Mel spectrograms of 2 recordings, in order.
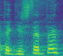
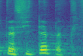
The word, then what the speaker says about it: Tequistepec: Sí, este ya es eh se pronuncia Tequistepec, pero ya es eh ya es corrompido el nombre, ¿no? Debe decir Tesitepec, pero este ya sufre una descomposición la pronunciación y entonces pues tequistec decimos ahora.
